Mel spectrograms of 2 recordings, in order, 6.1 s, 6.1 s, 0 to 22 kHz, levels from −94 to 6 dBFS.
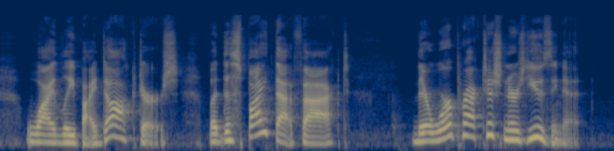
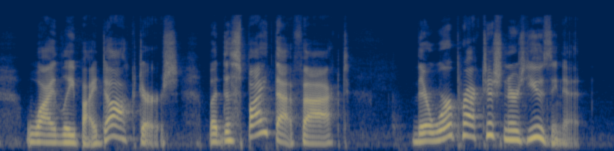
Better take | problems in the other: neither | none

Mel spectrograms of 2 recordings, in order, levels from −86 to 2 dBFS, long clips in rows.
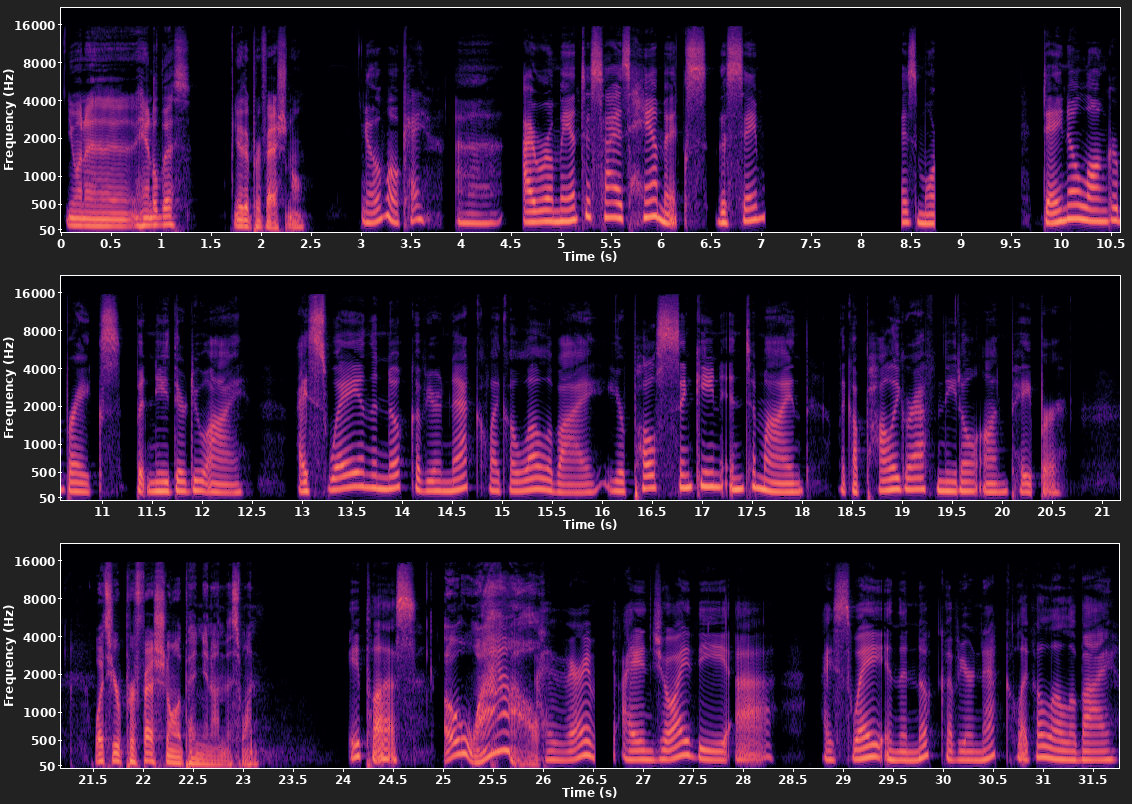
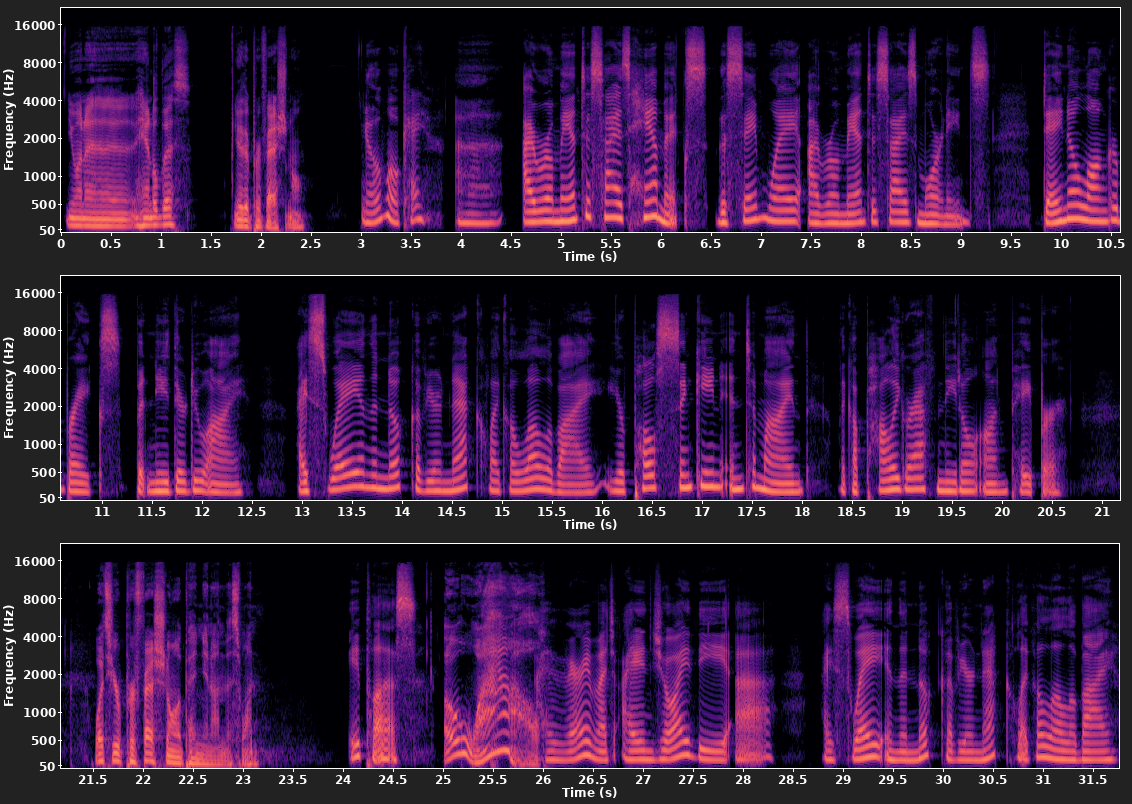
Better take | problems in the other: second | audio cutting out; at 7 s for 1.5 s, at 8.5 s for 1 s and at 27 s

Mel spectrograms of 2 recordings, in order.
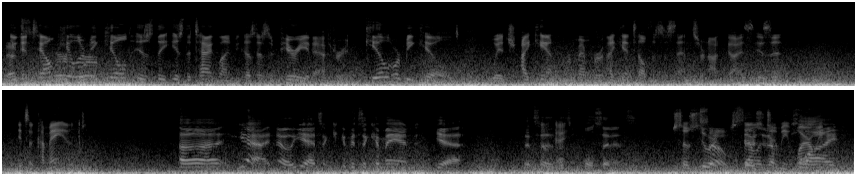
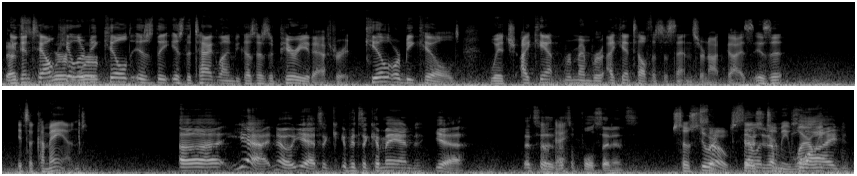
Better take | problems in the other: second | low rumble; loud; throughout; 4 dB below the speech; faint in the second

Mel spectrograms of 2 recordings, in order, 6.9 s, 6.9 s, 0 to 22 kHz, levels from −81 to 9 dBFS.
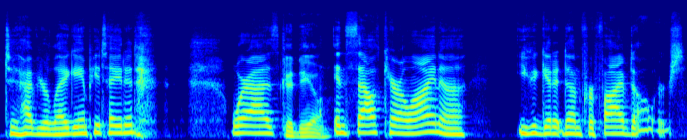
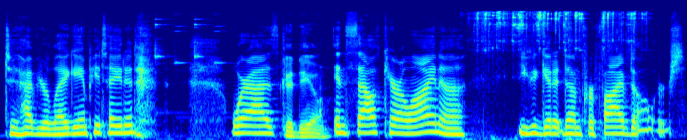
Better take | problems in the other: first | doorbell; faint; at 1.5 s; peak 15 dB below the speech // jangling keys; noticeable; from 5 s on; peak 4 dB below the speech

